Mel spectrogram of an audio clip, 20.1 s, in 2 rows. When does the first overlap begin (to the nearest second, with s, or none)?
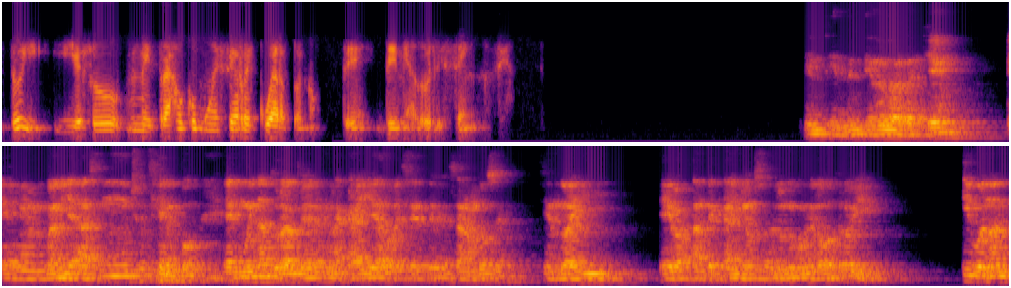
none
